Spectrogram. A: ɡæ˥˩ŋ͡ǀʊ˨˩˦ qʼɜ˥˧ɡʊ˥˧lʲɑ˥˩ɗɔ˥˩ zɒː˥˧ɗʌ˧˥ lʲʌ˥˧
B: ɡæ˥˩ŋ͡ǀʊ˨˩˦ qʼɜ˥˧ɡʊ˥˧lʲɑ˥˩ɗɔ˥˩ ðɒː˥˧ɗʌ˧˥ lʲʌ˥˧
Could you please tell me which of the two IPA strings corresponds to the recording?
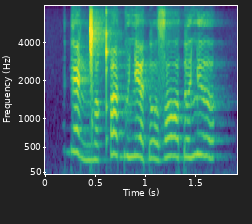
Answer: A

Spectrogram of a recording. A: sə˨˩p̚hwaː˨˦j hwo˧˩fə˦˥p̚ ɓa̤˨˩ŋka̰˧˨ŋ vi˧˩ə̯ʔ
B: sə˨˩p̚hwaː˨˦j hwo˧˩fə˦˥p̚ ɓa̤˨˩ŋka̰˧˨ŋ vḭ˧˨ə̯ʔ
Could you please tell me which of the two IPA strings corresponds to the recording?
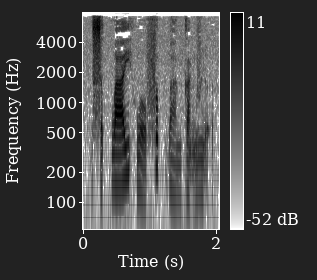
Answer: B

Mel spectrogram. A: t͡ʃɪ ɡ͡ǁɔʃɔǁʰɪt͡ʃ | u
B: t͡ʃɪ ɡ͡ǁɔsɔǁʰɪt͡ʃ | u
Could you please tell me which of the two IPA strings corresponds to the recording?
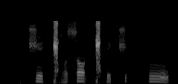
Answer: B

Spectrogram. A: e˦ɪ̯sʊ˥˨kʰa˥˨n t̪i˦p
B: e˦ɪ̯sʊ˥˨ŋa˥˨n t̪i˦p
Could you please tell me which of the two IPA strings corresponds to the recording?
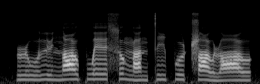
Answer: B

